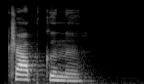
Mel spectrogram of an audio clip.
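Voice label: "тшапкыны", Komi, female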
